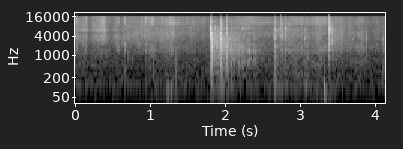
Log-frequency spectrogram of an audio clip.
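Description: Quiet rustling of a turned fabric strap being handled, with one sharp knock on the tabletop about two seconds in and a couple of lighter taps after it.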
